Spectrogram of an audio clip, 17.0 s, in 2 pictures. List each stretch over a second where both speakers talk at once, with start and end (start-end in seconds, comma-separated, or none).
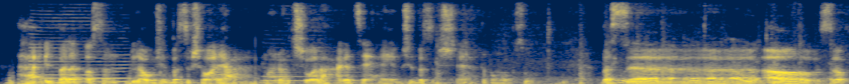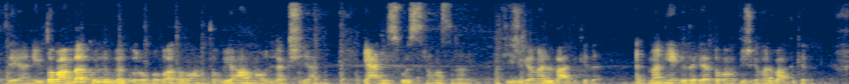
6.1-8.1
